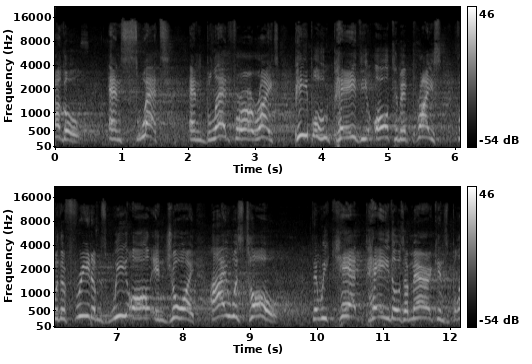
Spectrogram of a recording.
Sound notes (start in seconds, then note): none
